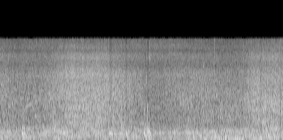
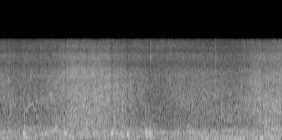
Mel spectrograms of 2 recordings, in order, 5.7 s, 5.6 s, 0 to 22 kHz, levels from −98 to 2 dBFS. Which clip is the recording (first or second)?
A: first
